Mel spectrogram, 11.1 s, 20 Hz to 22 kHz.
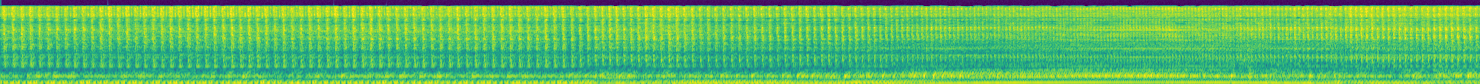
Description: S52 Engine in an e30 with a knocking/ticking that I cannot figure out where it's coming from.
